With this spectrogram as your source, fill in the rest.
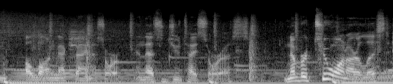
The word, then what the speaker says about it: Jiutaisaurus: And the best pronunciation I could find for it after a quick search was Jiutaisaurus.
